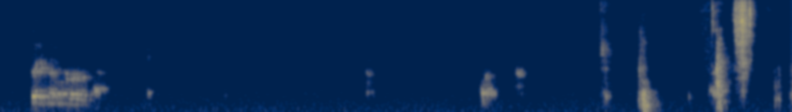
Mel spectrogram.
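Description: A short, sharp sneeze bursts out near the end after a few quieter throaty noises and scattered clicks, brief against otherwise quiet surroundings.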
